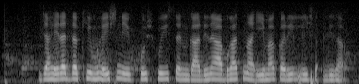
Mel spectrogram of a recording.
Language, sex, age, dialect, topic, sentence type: Marathi, female, 31-35, Northern Konkan, banking, statement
